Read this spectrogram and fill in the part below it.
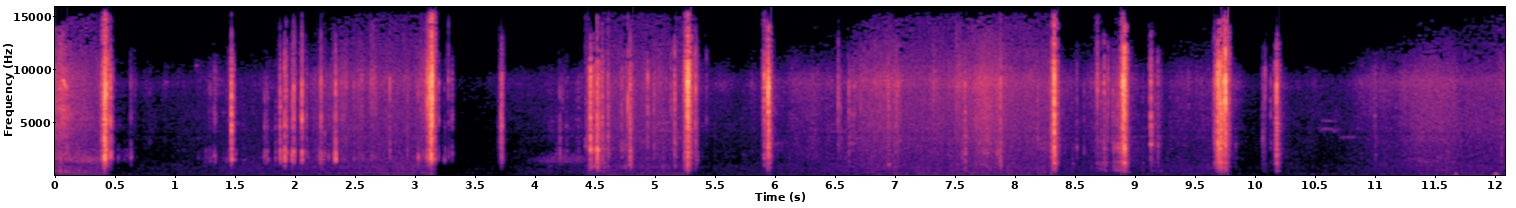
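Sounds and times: cartridges clicking into magazine: 0:01.3 - 0:03.3, 0:04.2 - 0:06.0, 0:08.2 - 0:10.3.

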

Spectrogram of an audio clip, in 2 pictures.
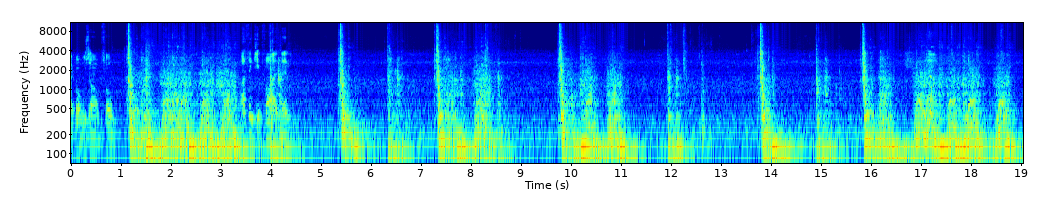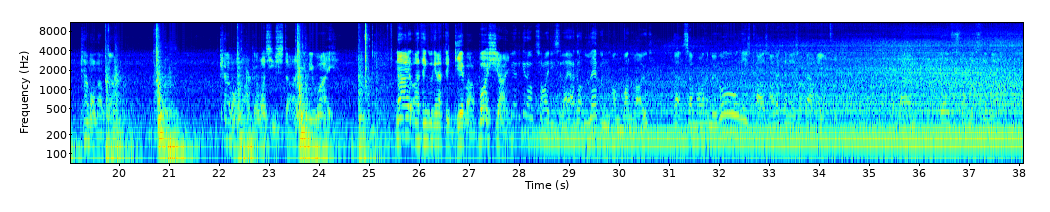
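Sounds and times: engine starter cranking: 0:01.0 - 0:04.6, 0:13.6 - 0:26.4.

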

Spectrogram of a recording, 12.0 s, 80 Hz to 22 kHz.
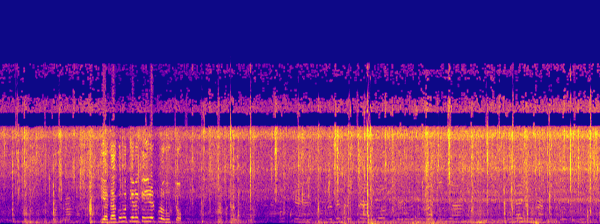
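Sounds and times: celery stalks and plastic rustling: 0:00.0 - 0:12.0
water hissing from hose nozzle: 0:00.0 - 0:12.0
faint voices: 0:01.1 - 0:12.0
low rumble: 0:06.4 - 0:10.2.

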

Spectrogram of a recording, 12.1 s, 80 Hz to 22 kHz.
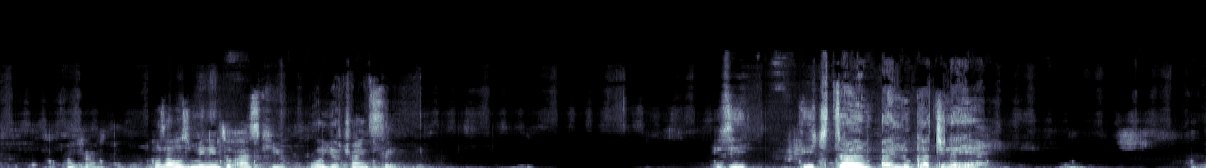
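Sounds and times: person speaking: 0:00.7 - 0:04.3, 0:07.2 - 0:10.1.

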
